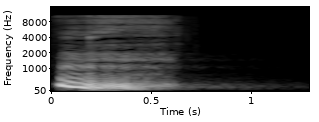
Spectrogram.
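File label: non verbal thinking, voice; cernunnos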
